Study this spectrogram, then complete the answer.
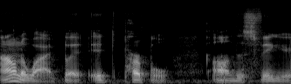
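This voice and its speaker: A quiet man at a moderate pace, on a very clean recording with a silent background. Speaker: toy reviewer. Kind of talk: product review. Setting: at home, son sleeping nearby. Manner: subdued, toned down to keep quiet.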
